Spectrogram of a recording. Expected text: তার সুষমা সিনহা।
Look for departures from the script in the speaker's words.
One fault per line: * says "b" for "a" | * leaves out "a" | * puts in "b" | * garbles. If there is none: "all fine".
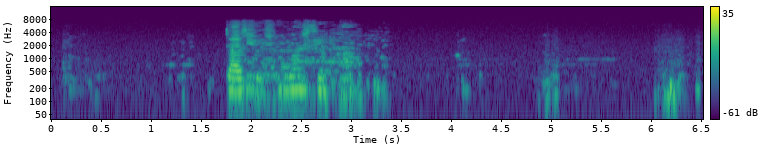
all fine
